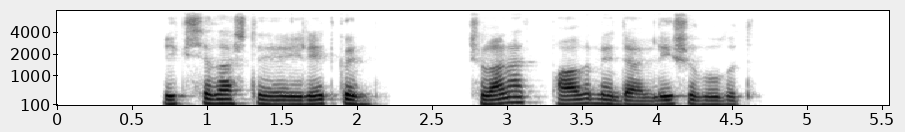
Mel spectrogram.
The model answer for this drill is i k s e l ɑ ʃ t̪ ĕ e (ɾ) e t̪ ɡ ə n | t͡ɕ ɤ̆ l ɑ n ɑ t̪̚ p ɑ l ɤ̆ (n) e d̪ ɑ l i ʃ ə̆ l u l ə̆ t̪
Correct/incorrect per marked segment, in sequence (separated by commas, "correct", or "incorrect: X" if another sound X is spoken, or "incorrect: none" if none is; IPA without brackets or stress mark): incorrect: l, incorrect: m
